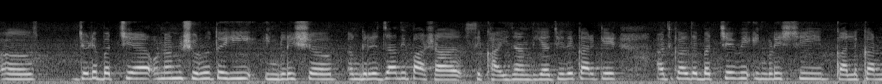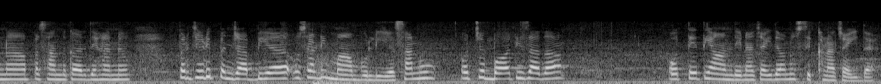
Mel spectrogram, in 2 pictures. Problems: background sounds at intervals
